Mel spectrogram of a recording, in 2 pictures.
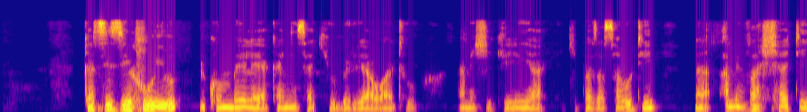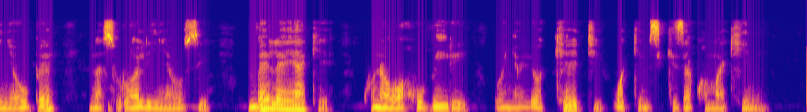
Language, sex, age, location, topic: Swahili, male, 25-35, Mombasa, government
